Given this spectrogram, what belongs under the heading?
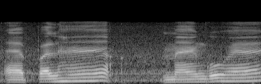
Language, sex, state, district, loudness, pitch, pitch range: Hindi, male, Uttar Pradesh, Ghazipur, -17 LUFS, 145 Hz, 115-155 Hz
